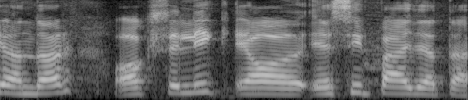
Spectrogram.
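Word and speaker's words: oxalic: टमाटर के अंदर ऑक्जेलेरिक अम्ल होता है, ऑक्सैलिक अम्ल होता है, ऑक्सैलिक प्रोनाउंसिएशन थोड़ी रॉन्ग हो गया, सॉरी बच्चे, ऑक्सैलिक एसिड रहता है।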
